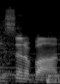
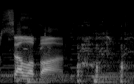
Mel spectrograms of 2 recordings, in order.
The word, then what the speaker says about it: Celeban: Akin Cinnabon, no, Celeban.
